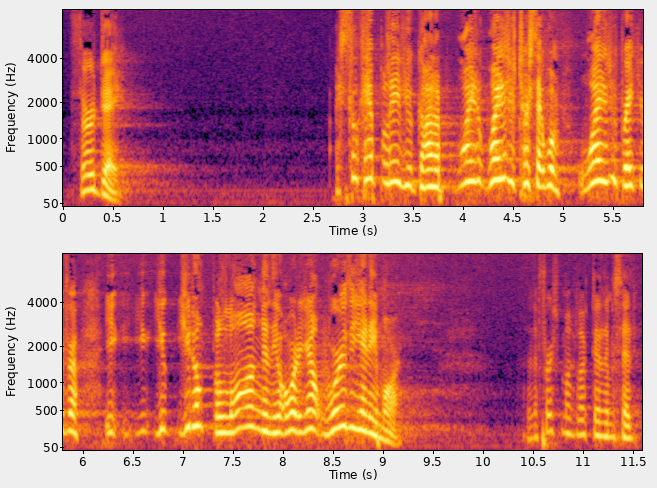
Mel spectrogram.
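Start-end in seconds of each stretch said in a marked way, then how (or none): 2.7-9.2 high, indignant accusation; angry scolding. Acted. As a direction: tell him he's unworthy. Monk scolds third day.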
